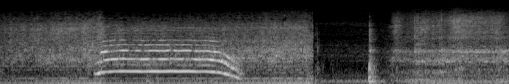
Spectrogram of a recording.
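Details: Restored Toyota RV water system test, pump on, checking lines and shower head: water rushes with a steady whistle holding about a second, then drops as flow changes; shower and pump working normally.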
